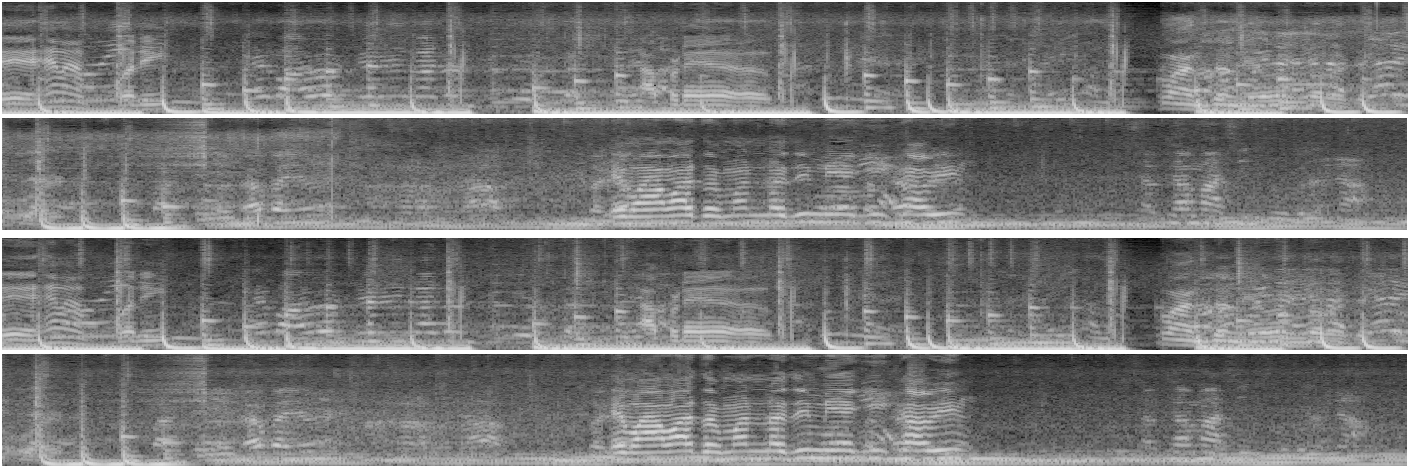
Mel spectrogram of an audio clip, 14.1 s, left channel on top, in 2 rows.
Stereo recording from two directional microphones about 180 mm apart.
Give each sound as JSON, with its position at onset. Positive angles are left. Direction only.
{"t": 0.0, "sound": "music", "side_deg": -10}
{"t": 0.9, "sound": "music", "side_deg": 5}
{"t": 3.2, "sound": "music", "side_deg": -15}
{"t": 10.1, "sound": "speech", "side_deg": -15}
